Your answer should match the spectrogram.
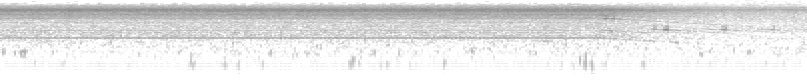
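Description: Faint steady whine of an electric motor that winds down about four and a half seconds in, its pitch falling as it coasts to a stop.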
